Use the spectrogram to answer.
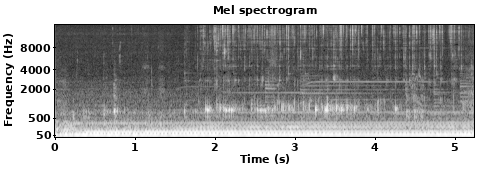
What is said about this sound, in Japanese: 美味しいコーヒーを入れてくれてるんですけど どんな音に聞こえてるんだろう 何の音かな何の音だろう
